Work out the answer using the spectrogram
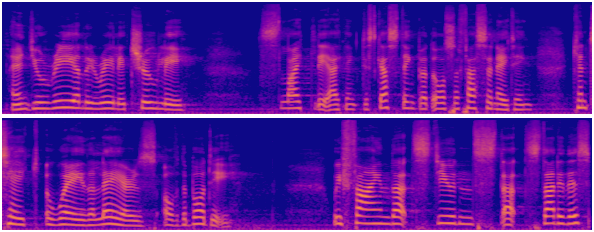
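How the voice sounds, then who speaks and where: A woman's voice: medium pitch, a bit bright, clean tone. A Swedish woman in her fifties, a conference speaker whose first language is Swedish, giving an enthusiastic talk in English and piling up repeated words like "really, really.". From Sweden. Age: 50s. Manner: enthusiastic, stacks repeated intensifiers. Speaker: conference speaker, education manager. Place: large conference hall. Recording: reverberant hall with long decay.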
